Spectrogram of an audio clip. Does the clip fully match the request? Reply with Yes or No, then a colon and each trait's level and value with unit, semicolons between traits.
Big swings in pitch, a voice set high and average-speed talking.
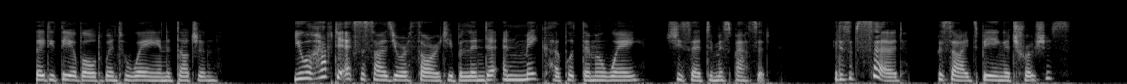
No: average, 2.7 semitones; high, 195 Hz; average, 170 wpm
